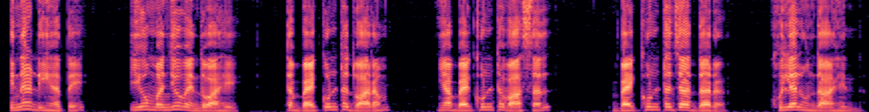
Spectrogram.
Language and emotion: Sindhi, neutral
